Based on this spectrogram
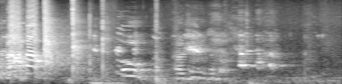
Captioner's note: stomping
